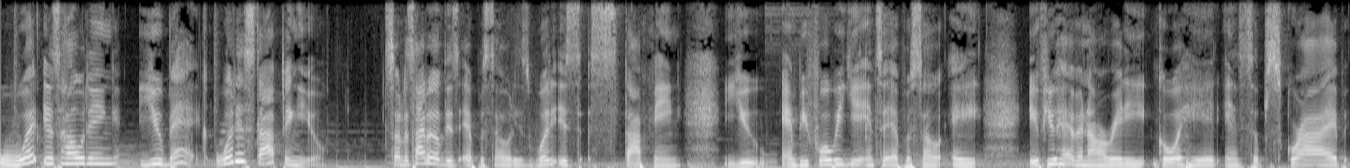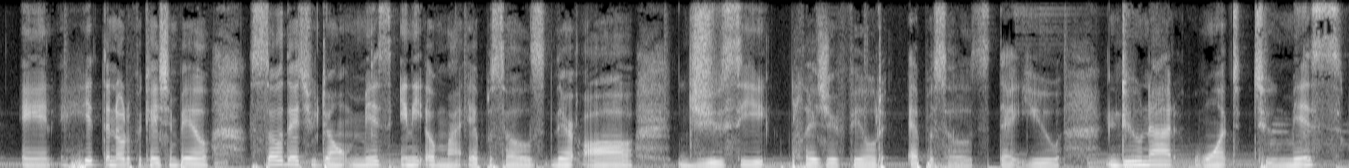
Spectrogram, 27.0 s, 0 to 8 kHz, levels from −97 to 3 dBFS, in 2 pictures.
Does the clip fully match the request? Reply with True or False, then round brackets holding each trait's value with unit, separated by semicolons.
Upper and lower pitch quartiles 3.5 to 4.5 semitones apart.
True (3.8 semitones)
